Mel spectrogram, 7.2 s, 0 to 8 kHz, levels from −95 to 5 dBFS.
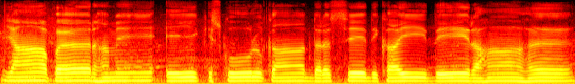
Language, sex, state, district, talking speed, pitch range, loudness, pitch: Hindi, male, Rajasthan, Jaipur, 90 wpm, 130-135 Hz, -13 LUFS, 130 Hz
